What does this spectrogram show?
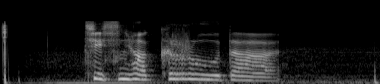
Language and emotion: Russian, positive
